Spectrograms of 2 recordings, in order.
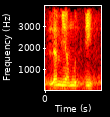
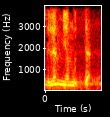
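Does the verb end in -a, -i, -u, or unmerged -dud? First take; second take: -i; -a. First: The verb ends with a short i vowel. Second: The verb ends with a short a vowel.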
